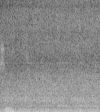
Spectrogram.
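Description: Truck engine idling with a steady, low, even hum.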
